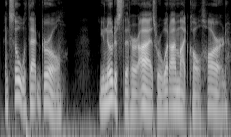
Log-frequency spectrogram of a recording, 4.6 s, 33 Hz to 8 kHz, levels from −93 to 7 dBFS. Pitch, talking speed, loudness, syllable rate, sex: 105 Hz, 205 wpm, -20 LUFS, 4.9 syllables/s, male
